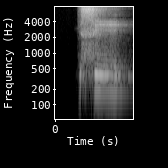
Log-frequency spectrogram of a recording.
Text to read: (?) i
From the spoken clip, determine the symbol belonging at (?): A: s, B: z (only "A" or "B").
A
